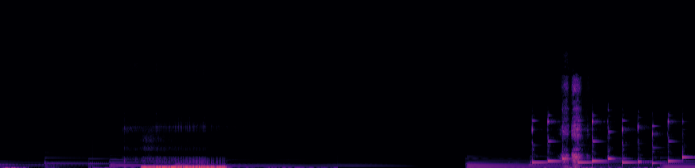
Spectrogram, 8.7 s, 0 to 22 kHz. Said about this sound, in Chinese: 对了，你的手机响了一上午了。19个挂断电话，有这么多吗？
